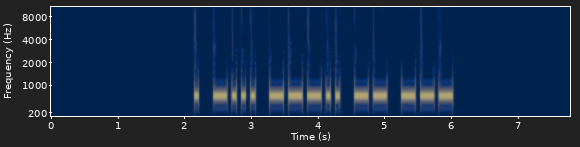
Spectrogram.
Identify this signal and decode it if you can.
Morse code, heard as a keyed tone, about 17 wpm, 700 Hz. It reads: EB8MO
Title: DXCC-100 Call Signs - 5 Characters - Repeated 2x - 17wpm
